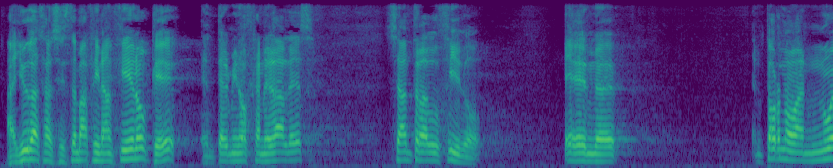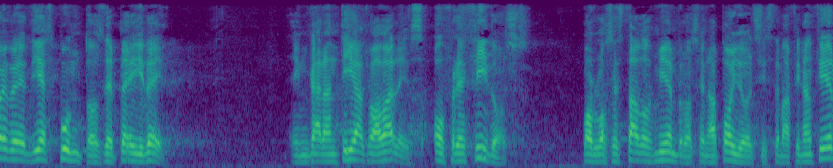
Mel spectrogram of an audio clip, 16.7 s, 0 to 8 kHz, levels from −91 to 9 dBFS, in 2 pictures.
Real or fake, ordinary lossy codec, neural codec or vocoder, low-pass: fake; none; codec, 16 kHz in and 24 kHz out, 2.2 kbps, FireRedTTS-2 codec; 7.2 kHz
